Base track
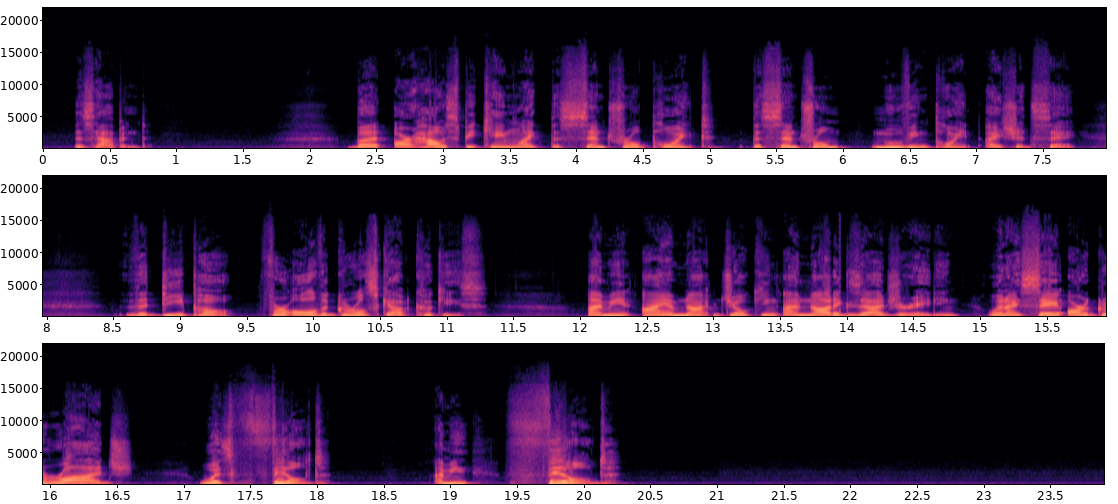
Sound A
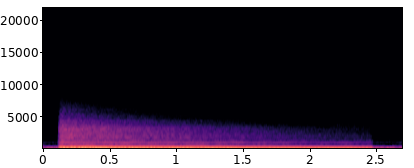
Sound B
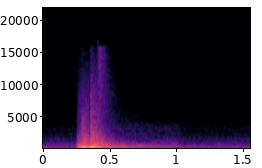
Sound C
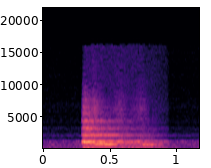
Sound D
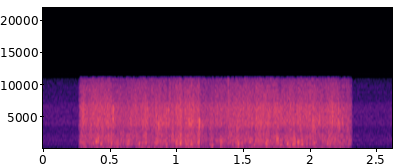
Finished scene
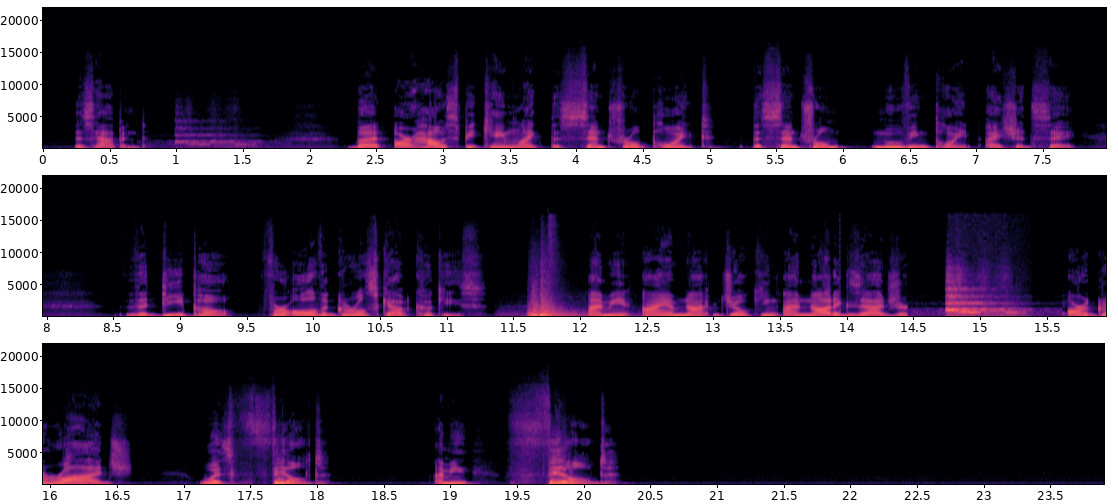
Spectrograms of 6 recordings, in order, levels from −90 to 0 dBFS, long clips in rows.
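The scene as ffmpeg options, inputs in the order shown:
-filter_complex "[3:a]asplit=2[a][b];[0:a]volume=-11dB[c];[a]acompressor=threshold=-37dB:ratio=6:attack=3.2:release=140:knee=1:detection=peak[d];[c]asplit=2[e][f];[e]atrim=end=14.454[g];[b]atrim=end=1.17,asetpts=PTS-STARTPTS,volume=-7dB[h];[f]atrim=start=15.616[i];[d]atrim=end=1.17,asetpts=PTS-STARTPTS,volume=-14dB,afade=t=in:d=0.004:c=hsin,afade=t=out:st=1.166:d=0.004:c=hsin,adelay=700[j];[2:a]atrim=end=1.55,asetpts=PTS-STARTPTS,volume=-3dB,afade=t=in:d=0.05,afade=t=out:st=1.5:d=0.05,adelay=11350[k];[g][h]acrossfade=d=0.004:c1=hsin:c2=hsin[l];[l][i]acrossfade=d=0.004:c1=hsin:c2=hsin[m];[m][j][k]amix=inputs=3:normalize=0"

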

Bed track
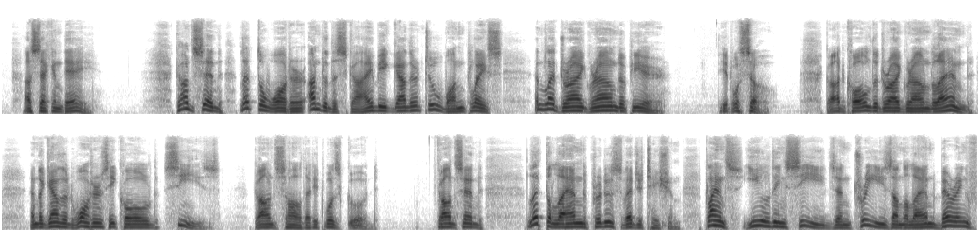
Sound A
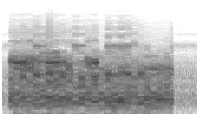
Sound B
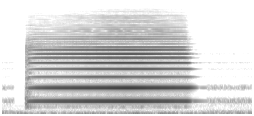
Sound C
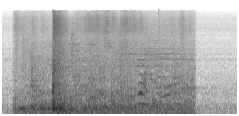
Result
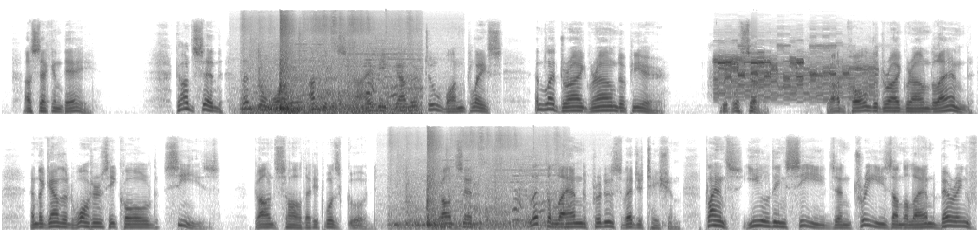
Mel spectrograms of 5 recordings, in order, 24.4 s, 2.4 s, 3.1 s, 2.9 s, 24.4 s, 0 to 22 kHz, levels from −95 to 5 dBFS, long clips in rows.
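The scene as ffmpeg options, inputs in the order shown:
-filter_complex "[3:a]asplit=2[a][b];[0:a]volume=-9.5dB[c];[1:a]highpass=f=810:w=0.5412,highpass=f=810:w=1.3066[d];[b]highpass=63[e];[a]atrim=end=2.94,asetpts=PTS-STARTPTS,volume=-2.5dB,afade=t=in:d=0.004:c=hsin,afade=t=out:st=2.936:d=0.004:c=hsin,adelay=2840[f];[d]atrim=end=2.44,asetpts=PTS-STARTPTS,volume=-1dB,afade=t=in:d=0.05,afade=t=out:st=2.39:d=0.05,adelay=8810[g];[e]atrim=end=2.94,asetpts=PTS-STARTPTS,volume=-8.5dB,afade=t=in:d=0.004:c=hsin,afade=t=out:st=2.936:d=0.004:c=hsin,adelay=16880[h];[c][f][g][h]amix=inputs=4:normalize=0"

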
